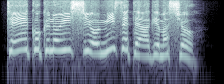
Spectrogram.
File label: Vox Skill jp; Glenwys; kingsraid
